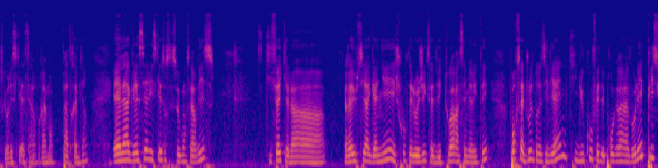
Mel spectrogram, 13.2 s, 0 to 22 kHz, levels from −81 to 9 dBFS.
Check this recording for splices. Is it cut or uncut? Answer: cut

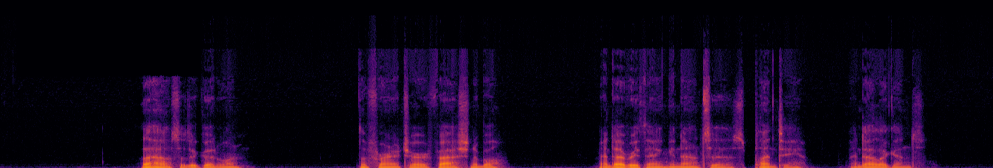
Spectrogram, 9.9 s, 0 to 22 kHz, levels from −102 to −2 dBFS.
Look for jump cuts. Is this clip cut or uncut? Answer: uncut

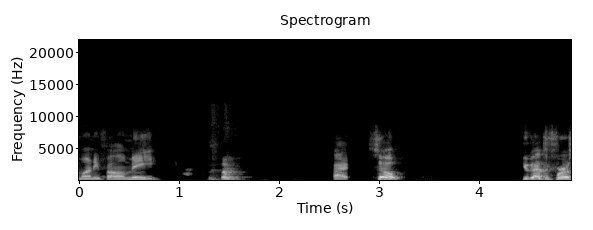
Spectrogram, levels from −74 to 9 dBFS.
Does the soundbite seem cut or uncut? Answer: uncut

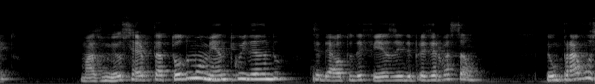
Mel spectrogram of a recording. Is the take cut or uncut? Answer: cut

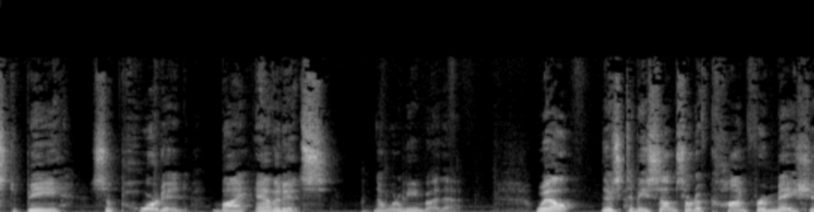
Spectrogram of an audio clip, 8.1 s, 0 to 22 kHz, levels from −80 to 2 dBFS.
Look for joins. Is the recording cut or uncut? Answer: cut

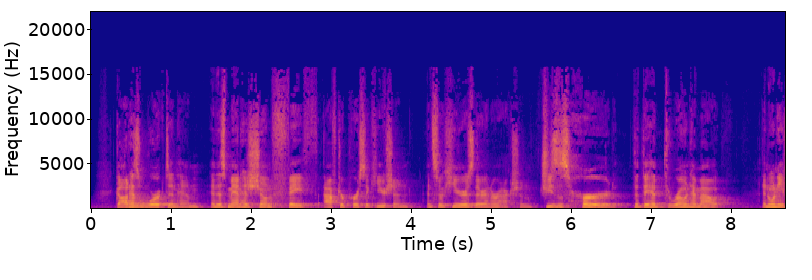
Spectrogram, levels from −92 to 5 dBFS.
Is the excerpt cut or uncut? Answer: cut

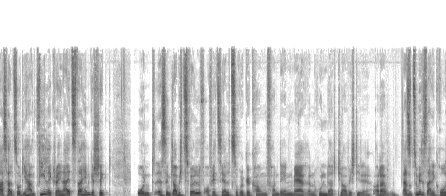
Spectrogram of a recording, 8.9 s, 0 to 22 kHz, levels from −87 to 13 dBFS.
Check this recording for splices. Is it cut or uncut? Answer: cut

